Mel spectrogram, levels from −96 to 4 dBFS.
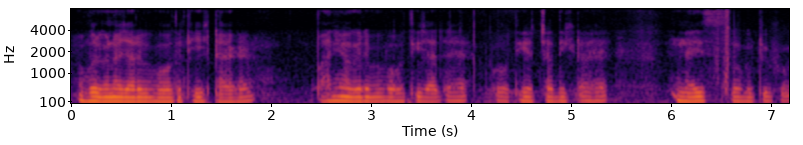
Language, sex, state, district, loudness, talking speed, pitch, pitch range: Hindi, male, Chhattisgarh, Sarguja, -36 LUFS, 185 wpm, 125 Hz, 125-130 Hz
